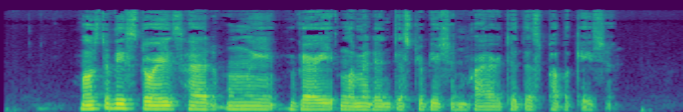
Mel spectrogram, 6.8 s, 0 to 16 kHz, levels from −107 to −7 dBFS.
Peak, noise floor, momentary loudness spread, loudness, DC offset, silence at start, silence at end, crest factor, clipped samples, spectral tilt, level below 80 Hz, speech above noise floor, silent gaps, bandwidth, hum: -4 dBFS; -54 dBFS; 11 LU; -24 LUFS; under 0.1%; 0.4 s; 0.4 s; 20 dB; under 0.1%; -5 dB/octave; -50 dBFS; 30 dB; none; 11.5 kHz; none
